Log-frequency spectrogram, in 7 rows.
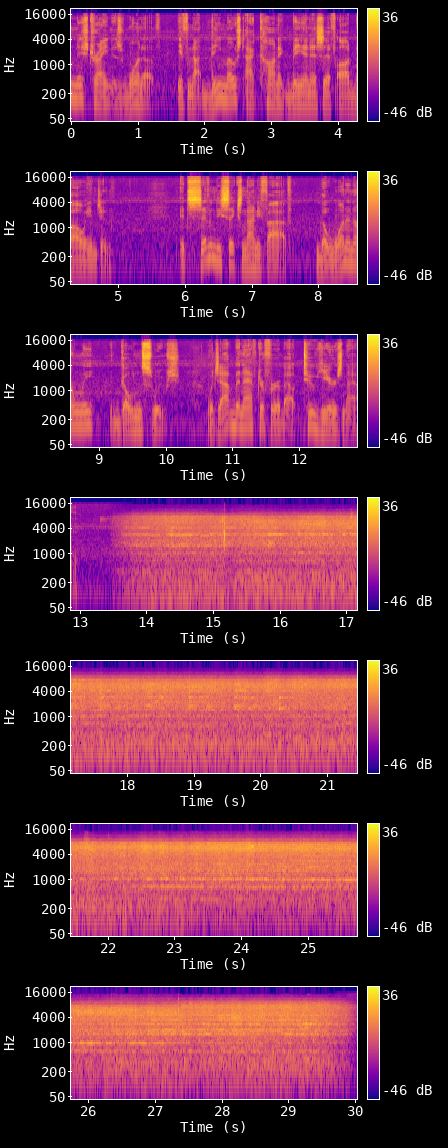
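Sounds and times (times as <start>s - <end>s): diesel locomotive engines running: 13.4s - 30.0s
steel wheels rumbling over rails: 13.5s - 30.0s.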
